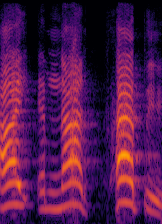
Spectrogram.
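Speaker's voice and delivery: play-acted high, very slow, drawn-out yell. Retelling a driver screaming after a small car bump: imitating a man screaming. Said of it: "he's screaming at my mother".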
